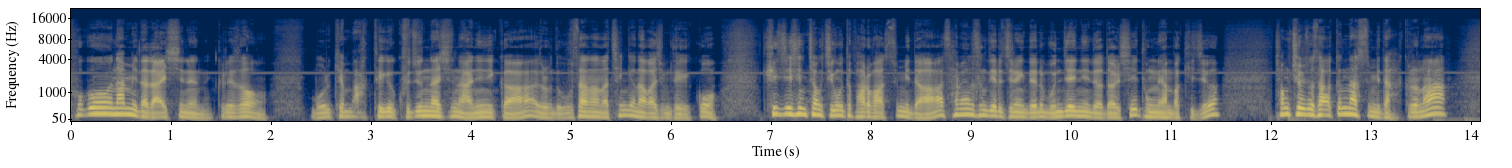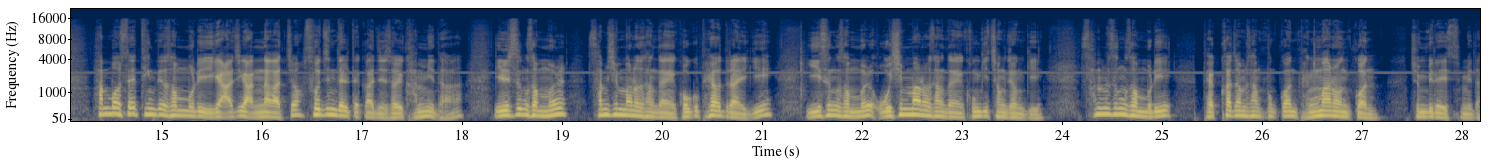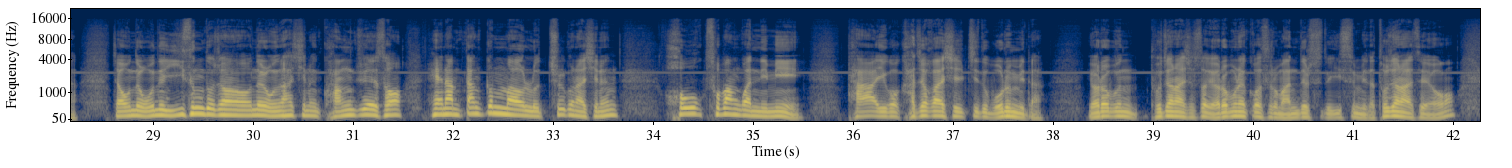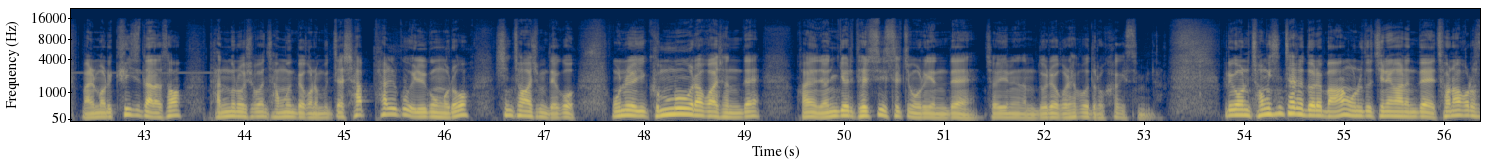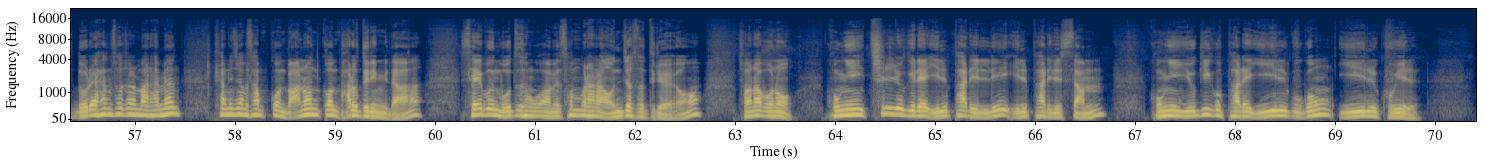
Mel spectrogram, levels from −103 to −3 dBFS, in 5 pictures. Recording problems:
high-pitched whine; faint; until 44 s; 2.5 kHz, 35 dB below the speech

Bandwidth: 16 kHz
